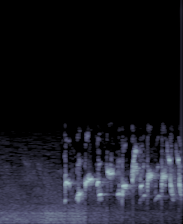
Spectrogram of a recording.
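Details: European goldfinch kept in Souk Ahras, Algeria, breaking into song after a low murmur of background noise: quick bright high chirps and twitters tumbling in an uneven run.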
